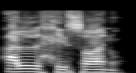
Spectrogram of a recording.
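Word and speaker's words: الحصان: যুক্ত করি তাহলে হবে আল হিসানু। আমার উচ্চারণটা লক্ষ্য করবেন কারণ এখানে লামগুলো উচ্চারণে আসতেছে, আল হিসানু, আল হিসানু লামটা উচ্চারণে আছে বা এটার শব্দটি উচ্চারিত হচ্ছে।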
